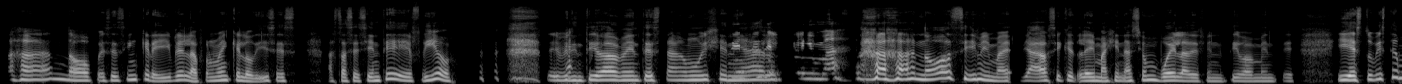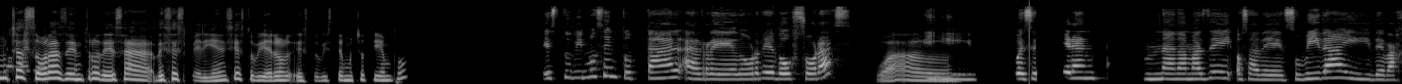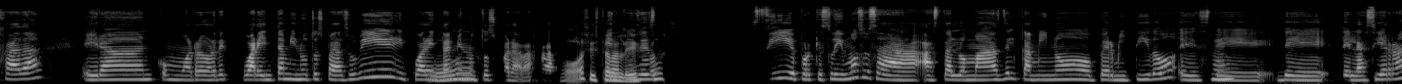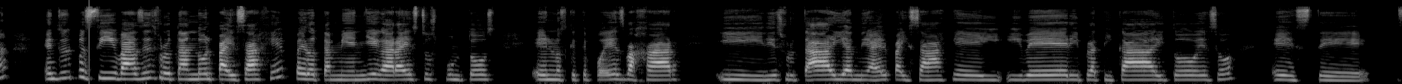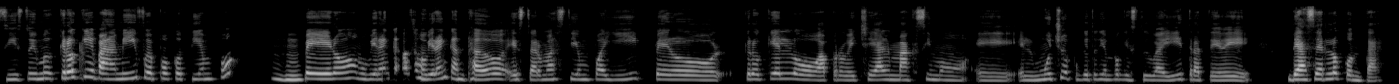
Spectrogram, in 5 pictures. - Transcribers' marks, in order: chuckle; laughing while speaking: "Sientes el clima"; laughing while speaking: "no, sí, me ima"; chuckle
- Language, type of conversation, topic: Spanish, podcast, Cuéntame sobre una experiencia que te conectó con la naturaleza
